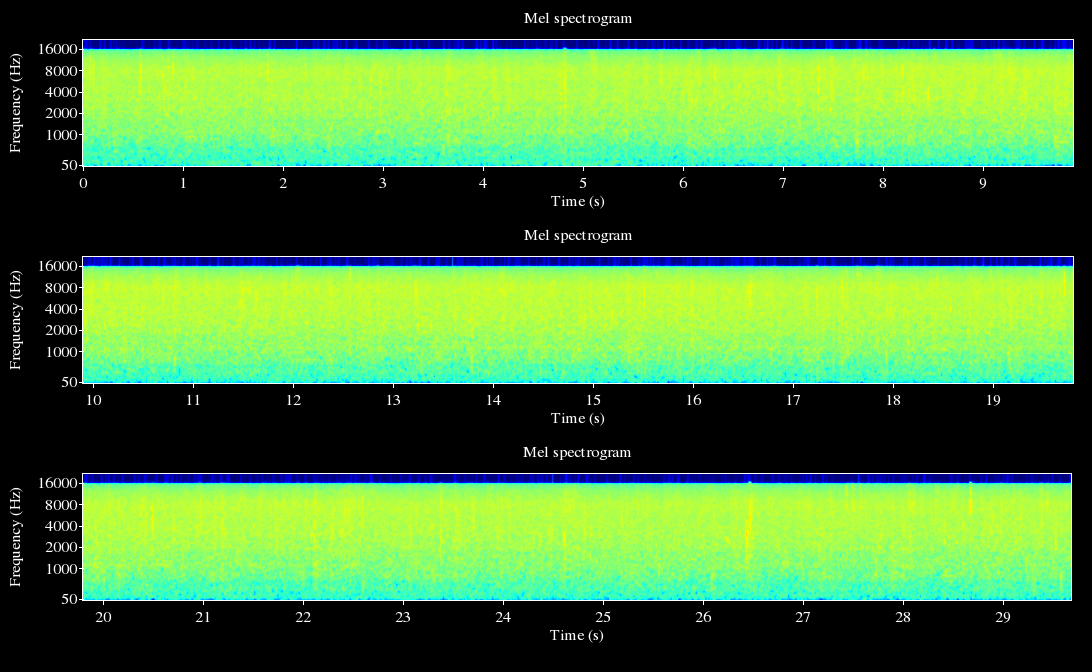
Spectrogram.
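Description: Steady rain falling: an even, unbroken hiss of many drops, with a few single drops ticking out more sharply now and then.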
